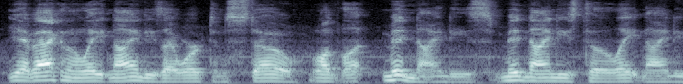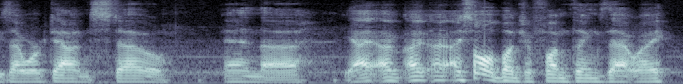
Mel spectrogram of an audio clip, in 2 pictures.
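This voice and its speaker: A man's voice: fairly low pitch, moderate pace. A middle-aged American man chatting casually and folksily over a two-way radio. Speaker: amateur radio operator in a round-table chat. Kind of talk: casual chat. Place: on-air radio contact. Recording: very noisy two-way radio transmission.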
